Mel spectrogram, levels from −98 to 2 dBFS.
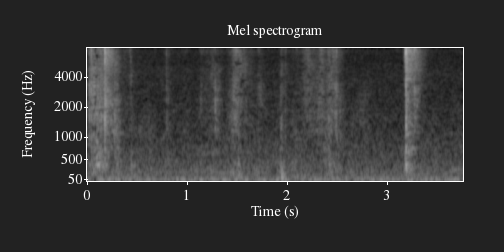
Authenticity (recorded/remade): recorded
